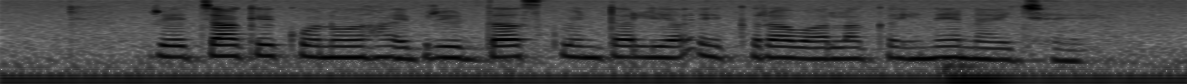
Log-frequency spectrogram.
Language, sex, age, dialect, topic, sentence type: Maithili, female, 18-24, Angika, agriculture, question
